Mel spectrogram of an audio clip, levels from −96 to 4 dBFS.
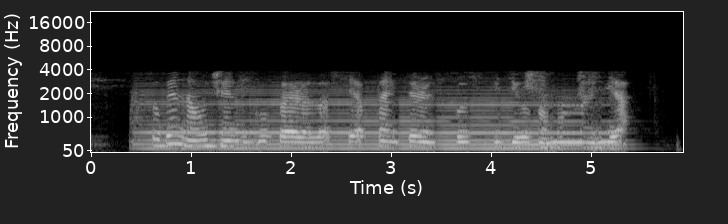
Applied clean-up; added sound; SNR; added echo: neural mask model RNNoise.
